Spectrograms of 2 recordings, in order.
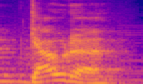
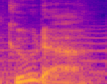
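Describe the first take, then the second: First: The first syllable sounds like 'gow'. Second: The first syllable has the usual American sound. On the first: "Germans say it's uh" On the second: "everybody says Gouda, like everywhere in America"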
